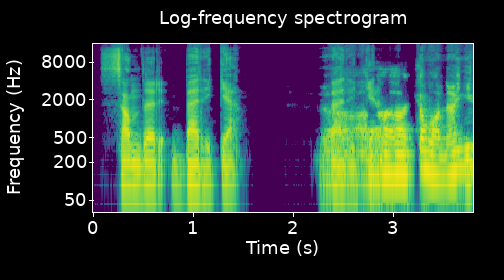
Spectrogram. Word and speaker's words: Sander Berge: I just want to say to Jarle Malmin, yes, his name is not Sander Berge, it's Sander Berge.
